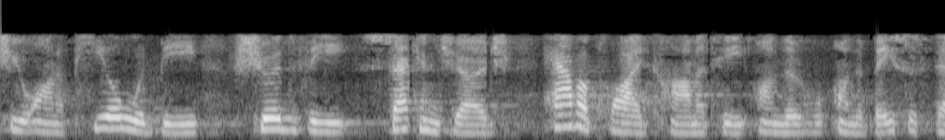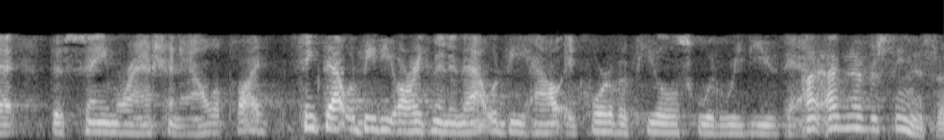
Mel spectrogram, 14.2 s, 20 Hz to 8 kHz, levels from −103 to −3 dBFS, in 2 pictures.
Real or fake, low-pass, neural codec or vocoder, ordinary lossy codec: real; 7.2 kHz; none; AAC, 16 kbps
